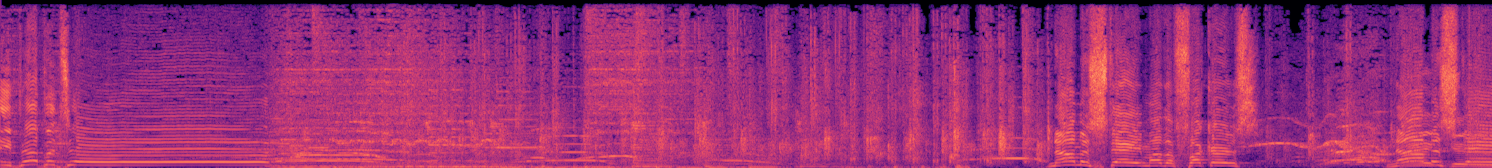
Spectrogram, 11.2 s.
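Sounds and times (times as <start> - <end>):
speech: 0.0 - 1.4, 2.2 - 2.6, 7.9 - 9.5, 10.1 - 11.1
audience clapping at a live comedy show: 2.3 - 11.1.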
